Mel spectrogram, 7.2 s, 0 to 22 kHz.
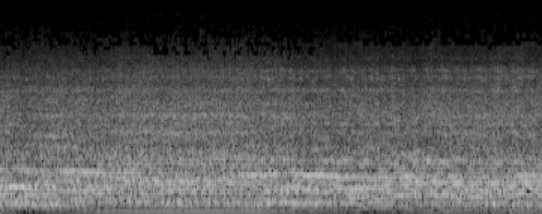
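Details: Husqvarna 125BV leaf blower after clearing a blocked fuel passage in the carb and fitting a new filter. A steady, even high-pitched two-stroke drone with no surging or stumbling, holding a constant speed: normal running.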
